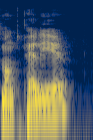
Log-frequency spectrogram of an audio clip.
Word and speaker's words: Montpellier: and those are mont pilar uh, and i have heard i I pronounced that very wrong in France, in French. Uh, but I'm gonna say it like it's spelled, and it's Montpellier.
